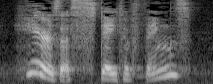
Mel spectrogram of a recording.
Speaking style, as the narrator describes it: exclaimed Fräulein Rottenmeier

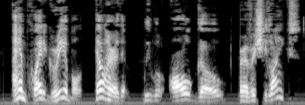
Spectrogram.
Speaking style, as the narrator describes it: Paul, who was very much excited, exclaimed

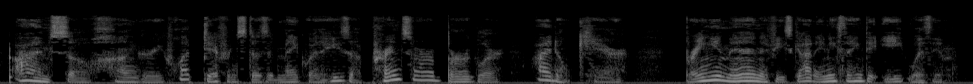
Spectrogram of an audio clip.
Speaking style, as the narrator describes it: sighed Cecilia

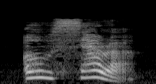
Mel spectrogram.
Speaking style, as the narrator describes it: she whispered joyfully

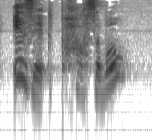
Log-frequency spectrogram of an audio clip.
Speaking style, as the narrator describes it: stammered half aloud

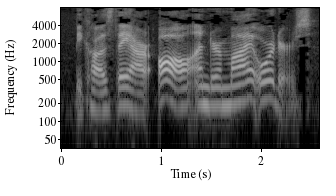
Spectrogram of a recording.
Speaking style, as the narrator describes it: said Wat

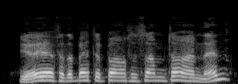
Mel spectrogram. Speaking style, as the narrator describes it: exclaimed Mrs

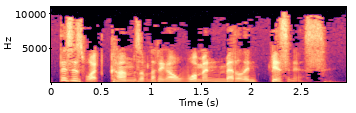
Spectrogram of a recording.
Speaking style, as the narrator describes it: he said bitterly

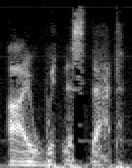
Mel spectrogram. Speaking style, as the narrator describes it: the ambassador hissed

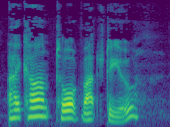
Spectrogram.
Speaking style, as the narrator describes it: he said in a weak voice

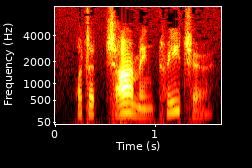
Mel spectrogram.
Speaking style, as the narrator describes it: Carl murmured

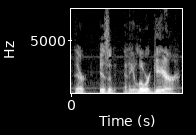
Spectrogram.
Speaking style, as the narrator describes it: Magnan gasped

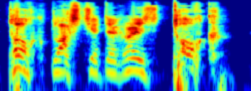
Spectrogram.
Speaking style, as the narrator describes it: he roared

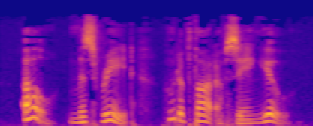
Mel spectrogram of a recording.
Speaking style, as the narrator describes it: she cried with surprise

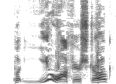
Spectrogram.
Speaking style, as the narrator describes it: I exclaimed incredulously

